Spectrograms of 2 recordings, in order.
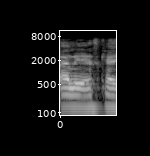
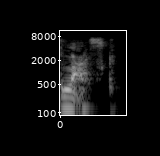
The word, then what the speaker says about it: LASK: this with this apologies i've been saying it wrong it's not lask it's lask looks like it will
